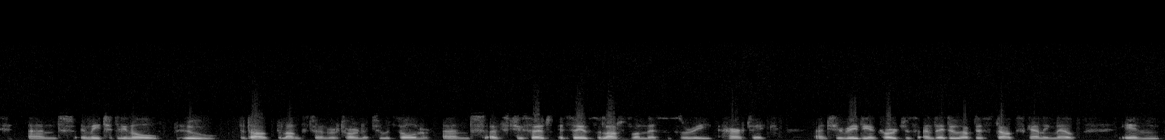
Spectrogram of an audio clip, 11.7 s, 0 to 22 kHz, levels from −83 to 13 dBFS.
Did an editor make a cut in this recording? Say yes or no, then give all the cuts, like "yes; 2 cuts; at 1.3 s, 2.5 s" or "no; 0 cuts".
yes; 3 cuts; at 2.3 s, 4.3 s, 5.5 s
